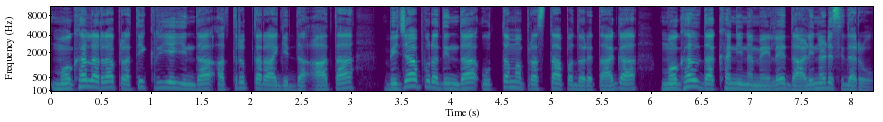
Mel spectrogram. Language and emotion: Kannada, neutral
